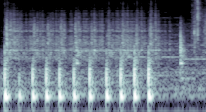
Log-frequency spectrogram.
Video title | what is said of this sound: Gorgous Rye Loaves | always check your bread you flip it over it sounds Hollow it's done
